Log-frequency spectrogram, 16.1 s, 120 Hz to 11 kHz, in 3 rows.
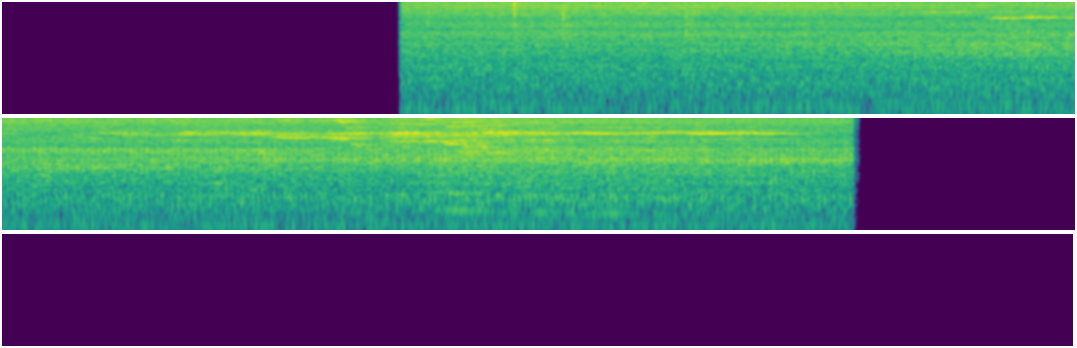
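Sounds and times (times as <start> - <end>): train wheels rumbling on rail: 2.0 - 9.6
metallic wheel squeal: 4.2 - 9.6.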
